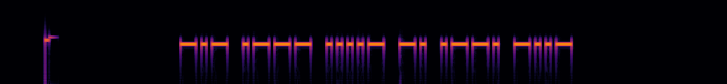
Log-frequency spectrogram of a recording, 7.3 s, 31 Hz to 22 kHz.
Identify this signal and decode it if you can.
Morse code, heard as a keyed tone, about 23 wpm, 700 Hz. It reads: KJ4NPX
